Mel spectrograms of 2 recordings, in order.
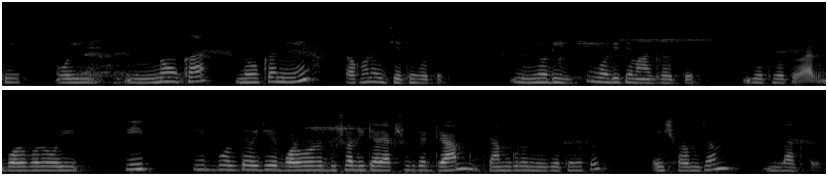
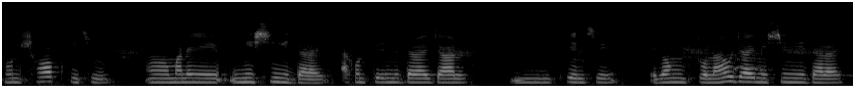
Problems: background sounds at intervals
